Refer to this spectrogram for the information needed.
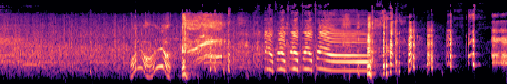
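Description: A crowd applauds with steady clapping while high, swooping whoops and excited cheers rise and fall over it, followed by quick bursts of hollering and clapping, greeting a guest as she is introduced.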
